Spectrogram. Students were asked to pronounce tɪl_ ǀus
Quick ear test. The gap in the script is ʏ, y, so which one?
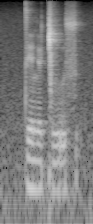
ʏ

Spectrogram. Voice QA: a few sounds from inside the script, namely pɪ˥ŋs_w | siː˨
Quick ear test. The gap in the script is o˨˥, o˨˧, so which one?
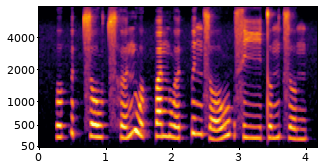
o˨˥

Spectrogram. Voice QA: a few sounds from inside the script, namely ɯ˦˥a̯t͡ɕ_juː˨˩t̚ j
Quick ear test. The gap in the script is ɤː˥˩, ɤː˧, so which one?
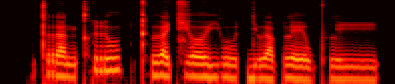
ɤː˧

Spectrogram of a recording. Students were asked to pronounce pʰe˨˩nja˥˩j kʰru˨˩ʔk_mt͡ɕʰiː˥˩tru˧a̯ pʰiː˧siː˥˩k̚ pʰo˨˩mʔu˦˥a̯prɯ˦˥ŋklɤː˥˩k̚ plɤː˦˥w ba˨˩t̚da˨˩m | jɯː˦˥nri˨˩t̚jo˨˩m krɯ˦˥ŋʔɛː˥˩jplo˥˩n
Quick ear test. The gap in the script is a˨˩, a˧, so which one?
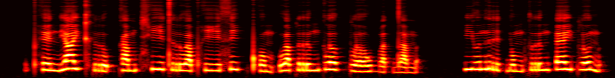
a˧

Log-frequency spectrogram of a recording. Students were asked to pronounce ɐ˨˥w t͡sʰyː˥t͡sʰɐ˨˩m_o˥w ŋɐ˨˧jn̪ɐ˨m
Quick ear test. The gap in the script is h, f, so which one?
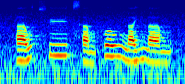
f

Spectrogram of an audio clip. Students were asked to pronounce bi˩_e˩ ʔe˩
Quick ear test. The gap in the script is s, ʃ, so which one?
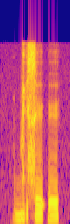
s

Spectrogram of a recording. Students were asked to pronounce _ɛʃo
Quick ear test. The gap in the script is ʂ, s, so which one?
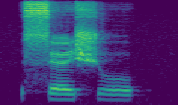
s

